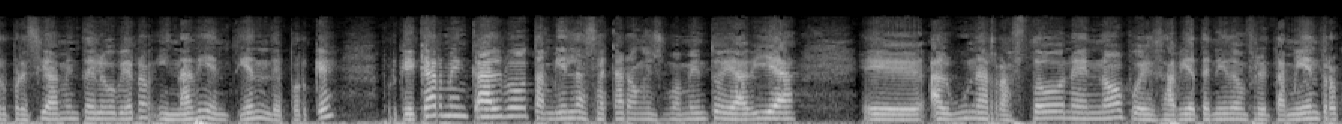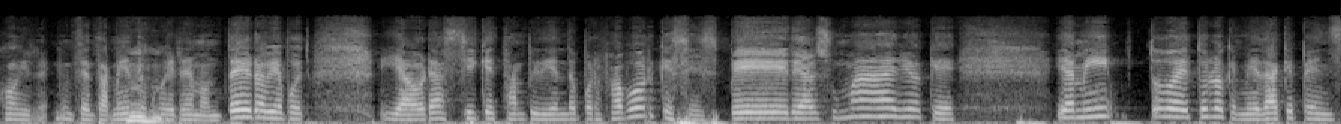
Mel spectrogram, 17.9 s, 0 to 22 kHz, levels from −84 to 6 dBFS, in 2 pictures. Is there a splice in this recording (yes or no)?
yes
